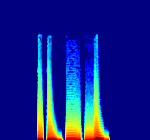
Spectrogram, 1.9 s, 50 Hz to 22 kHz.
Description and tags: Untitled song7
Loops generated in Propellerhead Reason software.
acid, reason, loop, propellerhead, house, tb-303, 303, roland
